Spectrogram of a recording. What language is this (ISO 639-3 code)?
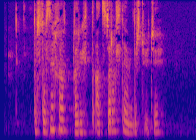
mon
